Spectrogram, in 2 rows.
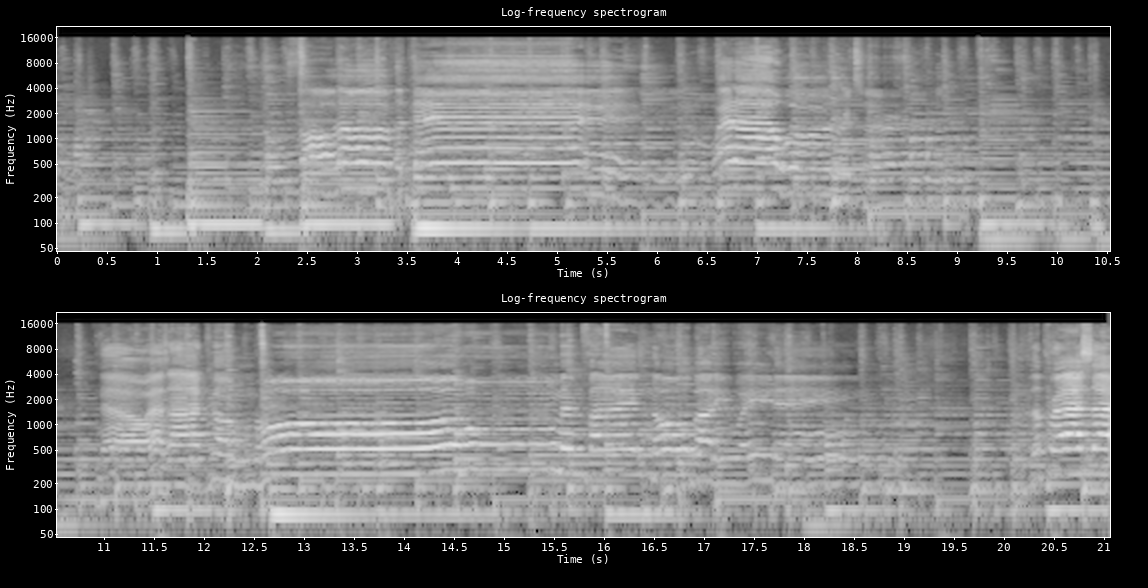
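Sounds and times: acoustic bluegrass band playing: 0:00.0 - 0:21.0.

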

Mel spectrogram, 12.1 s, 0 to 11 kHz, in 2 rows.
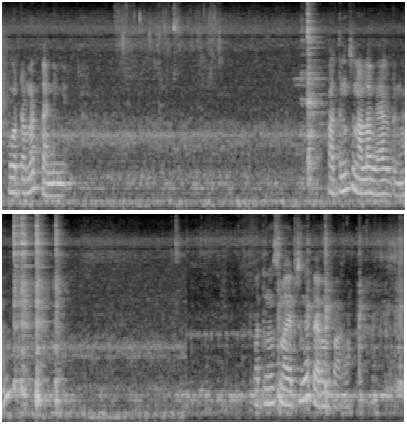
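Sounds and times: water pouring into metal pot: 0:01.6 - 0:03.4.

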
